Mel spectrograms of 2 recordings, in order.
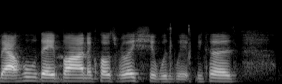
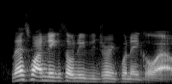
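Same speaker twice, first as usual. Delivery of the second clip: normal talking voice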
